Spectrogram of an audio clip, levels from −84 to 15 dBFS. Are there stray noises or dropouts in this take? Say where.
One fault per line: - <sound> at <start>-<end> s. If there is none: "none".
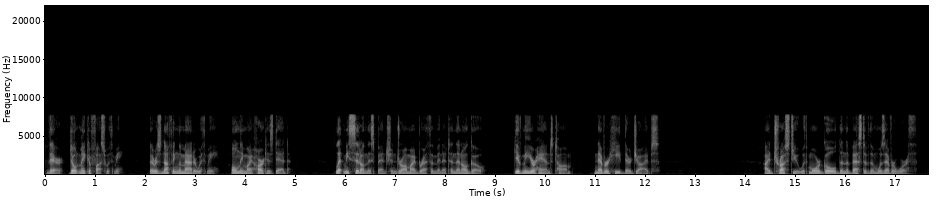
none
